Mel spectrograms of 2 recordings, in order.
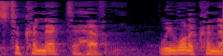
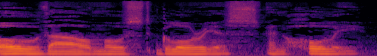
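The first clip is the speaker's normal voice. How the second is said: soft, deepest resonant prayer voice; 5 dB quieter than usual. Retelling how people prayed from a notebook, imitating a deep, resonant prayer voice. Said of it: "in the deepest resonant voice".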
